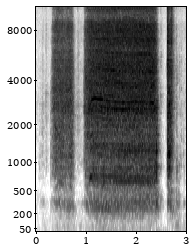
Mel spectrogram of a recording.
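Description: Cordless power drill driving screws into a wooden beehive, three close, loud bursts of whirring, the middle one long and steady, the last short.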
